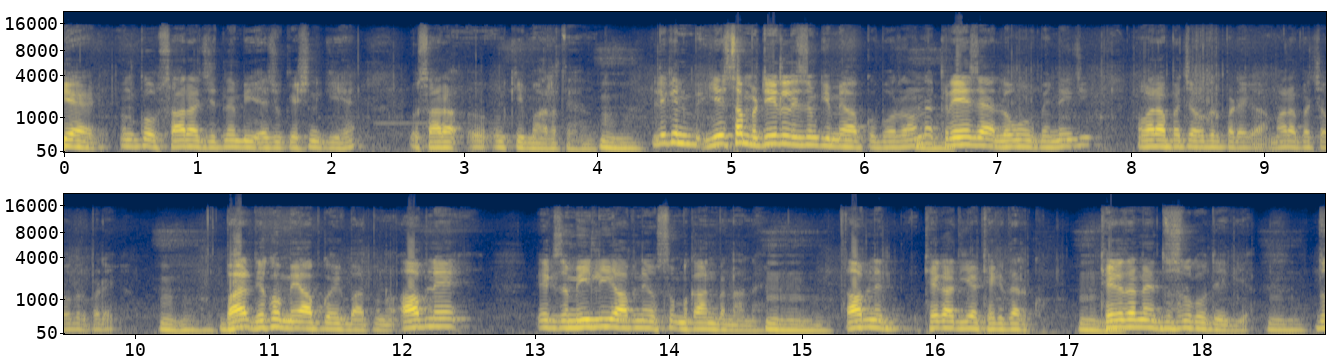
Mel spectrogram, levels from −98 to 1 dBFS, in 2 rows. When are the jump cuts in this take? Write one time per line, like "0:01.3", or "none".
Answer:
0:10.9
